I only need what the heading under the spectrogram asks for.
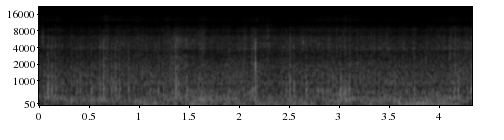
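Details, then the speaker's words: Bicycle ridden on road: irregular light clicks and rattles over road rumble from a loose headset needing adjustment; rear brake blocks also worn out. "But yeah, look at that, headset needs adjusting again as well. Can you hear it rattling?"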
